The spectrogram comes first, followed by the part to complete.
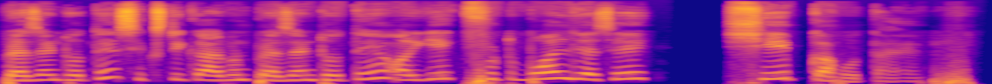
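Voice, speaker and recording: Mellow-voiced woman teaching science. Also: on the high side, expressive, no room sound, poor audio. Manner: reads English lines slowly, then explains in Hindi with everyday examples; keeps checking in with the class. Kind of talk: classroom lecture.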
